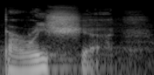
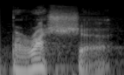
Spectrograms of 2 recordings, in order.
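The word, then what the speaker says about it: parrhesia: In any case, so Fukall talk about a a word that um is ancient, very old one called parishia or parasia. It's pronounced differently depending on where you are.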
